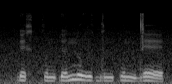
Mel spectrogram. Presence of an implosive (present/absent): present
